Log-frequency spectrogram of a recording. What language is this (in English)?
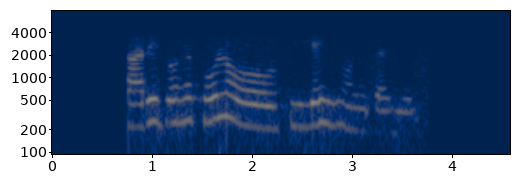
Hindi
